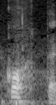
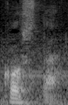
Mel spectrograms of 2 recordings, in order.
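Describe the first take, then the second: First: The s sound is relaxed and weakened. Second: The s sound is clear and crisp. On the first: "solemos relajar la S ... pronunciamos así" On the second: "de manera más nítida la S"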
